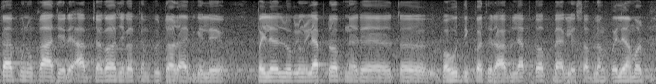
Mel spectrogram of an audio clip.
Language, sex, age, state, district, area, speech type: Maithili, female, 30-45, Bihar, Purnia, urban, spontaneous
